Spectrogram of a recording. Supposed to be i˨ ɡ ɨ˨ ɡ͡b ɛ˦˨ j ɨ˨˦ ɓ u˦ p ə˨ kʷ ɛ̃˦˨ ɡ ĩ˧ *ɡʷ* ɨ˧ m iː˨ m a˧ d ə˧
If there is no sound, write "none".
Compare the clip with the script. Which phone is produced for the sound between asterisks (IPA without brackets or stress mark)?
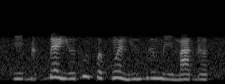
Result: ɡ͡b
